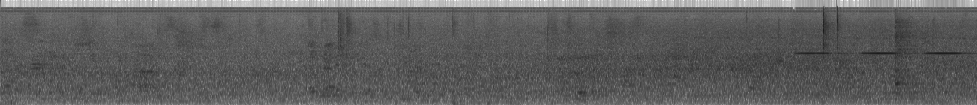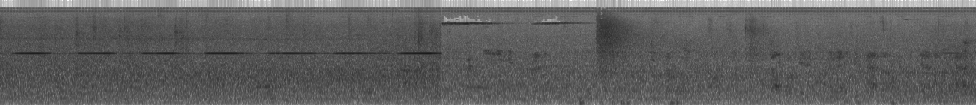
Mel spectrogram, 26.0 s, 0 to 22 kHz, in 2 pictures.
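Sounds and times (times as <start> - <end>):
city street traffic: 0.0 - 26.0
high electronic beeps: 10.6 - 18.9.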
